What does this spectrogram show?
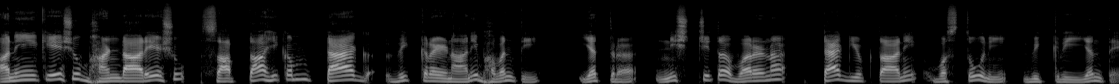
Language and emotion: Sanskrit, neutral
